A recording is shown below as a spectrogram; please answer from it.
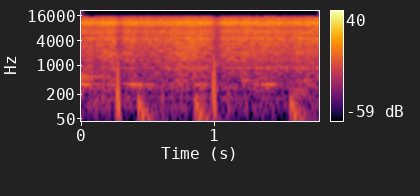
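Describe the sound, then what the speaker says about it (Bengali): Onion paste fries in a pan over low gas while preparing Bengali-style doi katla. A soft, even sizzle runs underneath about four rhythmic scraping strokes of a spatula, all close and unaccompanied. "5-7 মিনিট ধরে একটু ভালো করে পেঁয়াজটাকে আমি ভেজে নেব।"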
